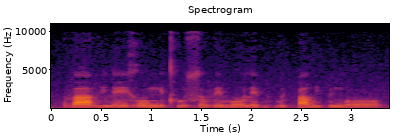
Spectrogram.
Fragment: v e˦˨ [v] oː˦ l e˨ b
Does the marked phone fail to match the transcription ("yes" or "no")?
yes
